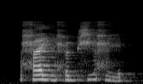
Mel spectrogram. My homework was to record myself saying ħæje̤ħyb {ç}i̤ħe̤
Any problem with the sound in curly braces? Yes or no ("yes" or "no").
no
